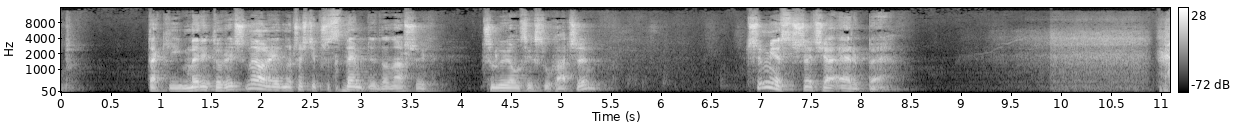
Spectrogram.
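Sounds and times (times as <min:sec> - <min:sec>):
speech: 0:00.9 - 0:05.5, 0:06.9 - 0:08.4
audible slow airy inhale close to the mic: 0:09.0 - 0:11.0.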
